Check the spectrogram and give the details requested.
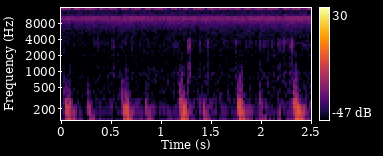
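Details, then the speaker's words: Human heartbeat in an old public-domain documentary, described as the heart pounding against the ribs: steady paired low thumps, about 85 beats a minute, over a faint steady hum; normal heartbeat. "one can hear things he never heard before the sound of air molecules beating against the eardrops the sound of the heart pounding against the ribs"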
